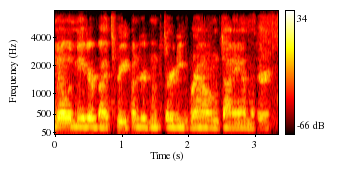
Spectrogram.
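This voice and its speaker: With noticeable background noise behind him, a man talks at a moderate pace in a fairly low pitch with fairly even intonation. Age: 30s. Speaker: coin collecting livestreamer. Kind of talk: casual chat. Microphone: echo.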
